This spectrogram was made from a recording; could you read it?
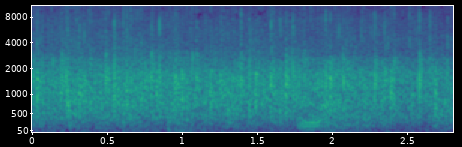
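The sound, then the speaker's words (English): A large audience claps steadily for the volunteers during a church service, producing a dense, sustained wash of applause at a fairly loud, even level with no clear breaks. “And would you give them all a round of applause today?”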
